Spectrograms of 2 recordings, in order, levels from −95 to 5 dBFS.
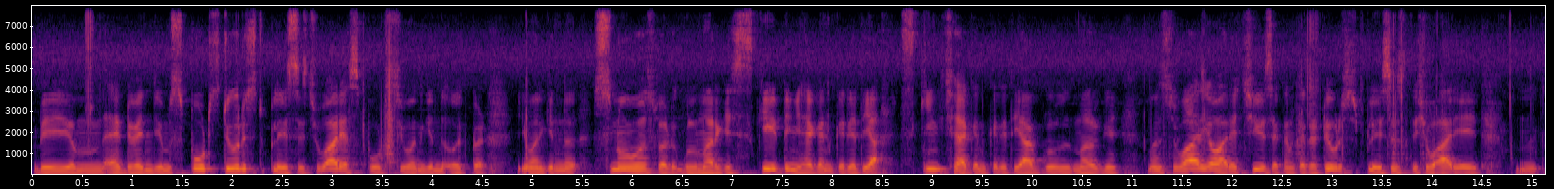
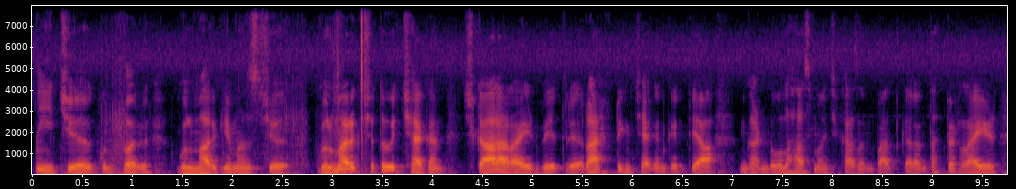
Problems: none marked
